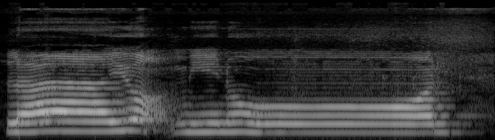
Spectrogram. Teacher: hukum bacaan mad arid lisukun yang dibaca panjangnya 2 hingga 6 harokat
